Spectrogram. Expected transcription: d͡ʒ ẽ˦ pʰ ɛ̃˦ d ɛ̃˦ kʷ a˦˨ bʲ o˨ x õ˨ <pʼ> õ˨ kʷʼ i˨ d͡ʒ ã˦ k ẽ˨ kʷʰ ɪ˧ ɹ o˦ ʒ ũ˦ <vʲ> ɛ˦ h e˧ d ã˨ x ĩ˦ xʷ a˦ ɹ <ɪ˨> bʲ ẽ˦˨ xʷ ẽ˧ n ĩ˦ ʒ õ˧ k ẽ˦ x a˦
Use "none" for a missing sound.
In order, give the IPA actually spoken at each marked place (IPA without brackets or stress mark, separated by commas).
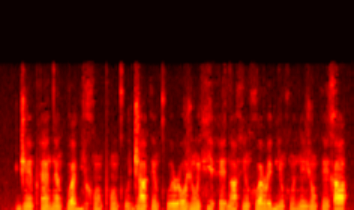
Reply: pʰ, fʲ, ɪ˧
